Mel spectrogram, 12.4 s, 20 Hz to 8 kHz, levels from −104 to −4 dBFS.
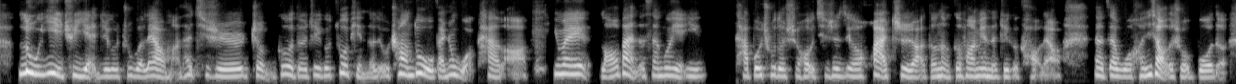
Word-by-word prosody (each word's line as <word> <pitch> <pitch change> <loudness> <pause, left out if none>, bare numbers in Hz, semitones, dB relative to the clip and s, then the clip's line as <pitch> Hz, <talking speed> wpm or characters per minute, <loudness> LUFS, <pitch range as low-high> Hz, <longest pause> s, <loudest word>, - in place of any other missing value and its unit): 陆 295 -1 +9
毅 285 -3 +5
去 230 +2 -2
演 215 -1 +1
这 210 0 -1
个 210 - -1
诸 230 +2 -9
葛 205 - 0
亮 210 -2 +1
嘛， - - -11
他 255 - -5
其 245 - -11
实 215 0 +2
整 225 -3 -5
个 265 -2 -1
的 215 -1 -3
这 235 +2 -4
个 230 0 -2
作 300 +6 0
品 275 - -7
的 - - -7
流 - - -6
畅 280 -4 +3
度 295 -9 +5
反 190 0 -2
正 255 +2 +1
我 - - -3
看 - - -3
了 - - -11
啊， - - -5 0.2
因 280 - 0
为 275 -2 +3
老 205 +4 -2
版 285 -3 +3
的 - - -7
三 230 -1 -4
国 235 -1 0
演 220 +1 -1
义， 215 0 -4 0.3
它 215 - -3
播 230 +2 +3
出 245 +1 -5
的 220 - +2
时 210 0 -7
候， 205 - -2
其 210 +2 -11
实 225 -1 -1
这 225 +1 -3
个 210 0 -2
画 200 - +4
质 215 -1 -1
啊 190 -1 -1
等 200 +2 -3
等 220 -3 -1
各 220 - -2
方 215 -1 -1
面 225 -1 +1
的 200 - -3
这 205 +1 -1
个 220 - -8
考 - - -8
量， - - -5 0.3
那 235 - +1
在 220 +1 +1
我 205 -1 0
很 230 +5 +1
小 280 - +6
的 200 - -4
时 - - -5
候 195 - -3
播 190 0 0
的。 - - -8
220 Hz, 350 characters per minute, -27 LUFS, 210-245 Hz, 0.3 s, 陆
